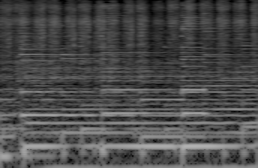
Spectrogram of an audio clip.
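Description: Hand sanding of a wooden board with a sanding block, rubbing back and forth, heard together with acoustic guitar music.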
